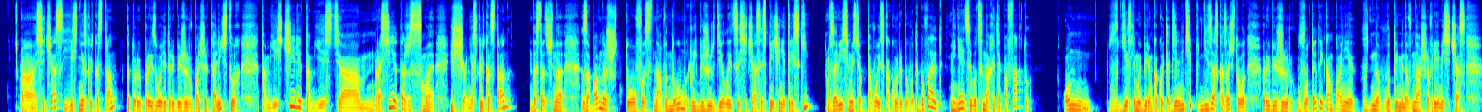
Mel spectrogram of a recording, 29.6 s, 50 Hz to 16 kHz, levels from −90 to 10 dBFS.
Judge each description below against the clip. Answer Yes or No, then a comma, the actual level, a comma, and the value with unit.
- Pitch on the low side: Yes, low, 130 Hz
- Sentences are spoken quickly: No, average, 145 wpm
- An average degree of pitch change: Yes, average, 3.5 semitones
